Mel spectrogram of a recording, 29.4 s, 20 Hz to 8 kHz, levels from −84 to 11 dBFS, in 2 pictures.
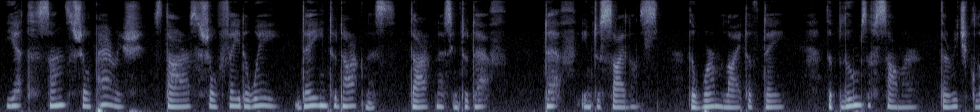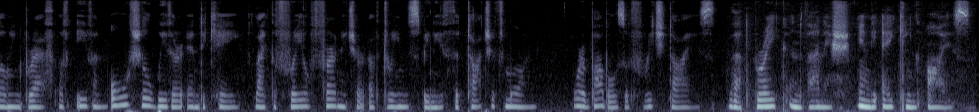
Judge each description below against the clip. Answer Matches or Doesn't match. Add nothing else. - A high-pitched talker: Doesn't match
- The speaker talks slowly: Matches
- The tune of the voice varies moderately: Doesn't match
